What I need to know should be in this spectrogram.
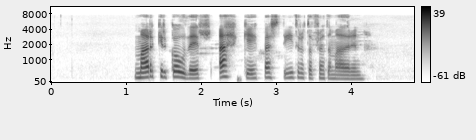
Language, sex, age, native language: Icelandic, female, 20-29, Icelandic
